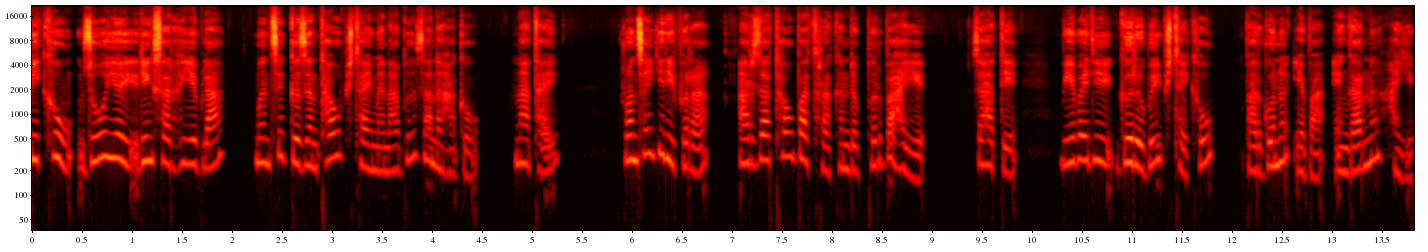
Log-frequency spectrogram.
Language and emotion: Bodo, neutral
